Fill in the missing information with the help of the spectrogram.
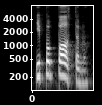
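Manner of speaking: Hipopótamo with a loud PÓ; antepenultimate stress. Shown as a demonstration. Teacher showing the strong syllable, stressing the antepenultimate. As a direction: punch the PÓ in Hipopótamo. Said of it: "A antepenúltima, pó".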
